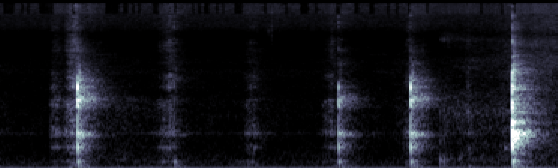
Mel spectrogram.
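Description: A kitchen knife carving a carrot into a whistle, heard as five or six separate sharp cutting clicks and crunches at irregular intervals, close and fairly quiet with a low steady hum underneath.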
